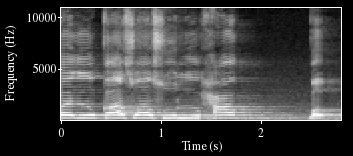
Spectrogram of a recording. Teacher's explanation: قاف، صاد یہ حروف مستعلیہ میں سے ہیں، ان کو پر پڑھنا ہے، موٹا پڑھنا ہے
